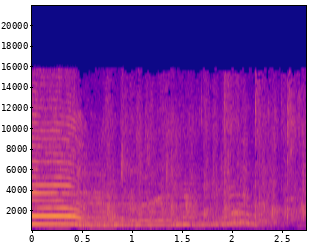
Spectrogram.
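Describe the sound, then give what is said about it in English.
A live show audience cheers and claps as a guest comes on stage, opening with a loud voiced whoop that fades into softer, steady crowd noise with voices over it. “Bring your hands together. Welcome to the stage of Tom Walker.”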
